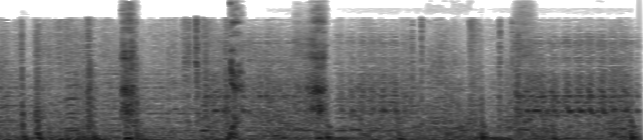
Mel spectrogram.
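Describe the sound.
A car engine fails to start: a loud, grinding starter cranks in repeated bursts without catching, interspersed with sharp clicks and mechanical rattling.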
